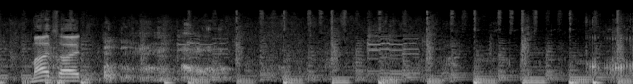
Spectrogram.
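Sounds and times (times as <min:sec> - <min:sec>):
speech: 0:00.3 - 0:01.1
pigs grunting while feeding on sorrel: 0:00.8 - 0:04.8, 0:05.7 - 0:06.3.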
